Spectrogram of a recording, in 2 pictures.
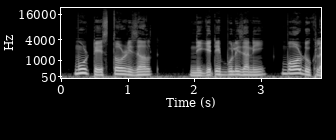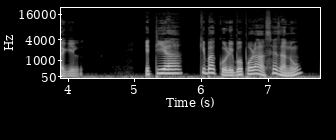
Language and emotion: Assamese, sad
